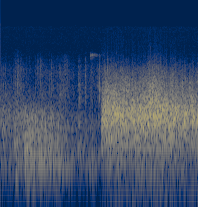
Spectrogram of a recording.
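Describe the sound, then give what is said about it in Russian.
A deep rumble of thunder from a thunderstorm with rain rolls low and steady, then about halfway through a sudden loud clap breaks into a sustained, dense roar that stays strong to the end. No voices. “Во, не как гроза, да и дождик.”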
